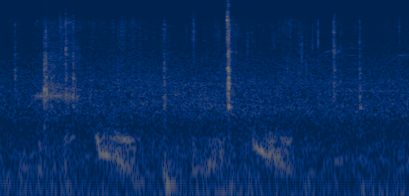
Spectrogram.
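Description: Pigeons coo softly in low, rolling phrases, several calls in a row, with faint chirps and small clicks in the background.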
